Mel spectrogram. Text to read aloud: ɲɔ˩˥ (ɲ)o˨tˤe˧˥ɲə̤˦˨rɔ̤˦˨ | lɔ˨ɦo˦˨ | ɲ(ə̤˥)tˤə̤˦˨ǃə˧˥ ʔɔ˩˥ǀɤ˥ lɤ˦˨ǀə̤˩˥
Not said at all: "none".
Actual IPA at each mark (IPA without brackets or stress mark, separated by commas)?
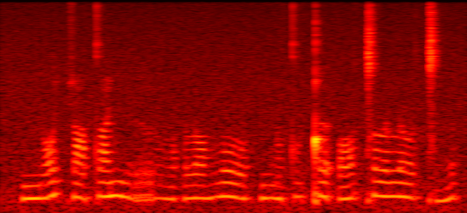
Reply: c, ə̤˨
